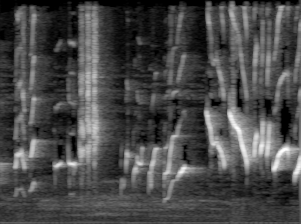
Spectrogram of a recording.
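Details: Pleci, the Oriental white-eye, singing as a tutor or lure recording: scattered thin high chirps grow into dense, rapid twittering with sweeping whistled slurs, accompanied by a constant low hum.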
